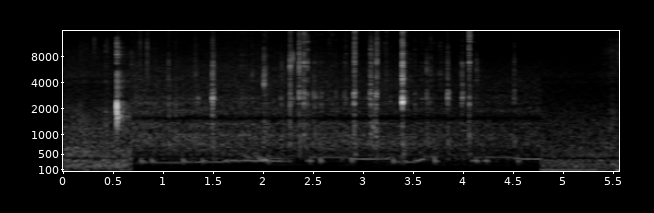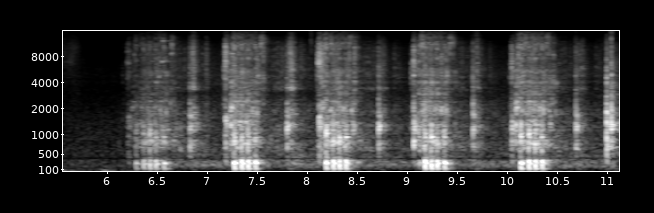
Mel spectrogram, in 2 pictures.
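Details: Chainsaw that quit while hot cutting a tree and won't restart, no spark even with a new plug: about six rhythmic recoil pulls, engine spins but never catches; ignition coil failure suspected.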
